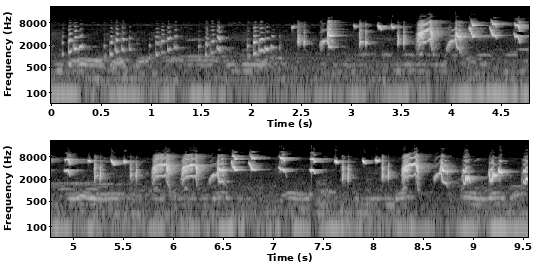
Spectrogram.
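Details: Long-tailed shrike singing vigorously: opens with soft, scattered chips, then breaks into loud, varied whistled and squeaky notes delivered in quick succession, each slightly different, with no other sounds.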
